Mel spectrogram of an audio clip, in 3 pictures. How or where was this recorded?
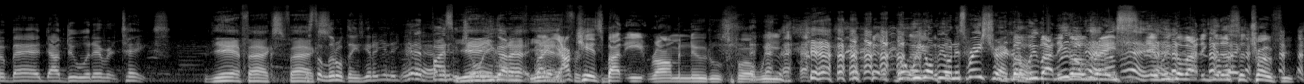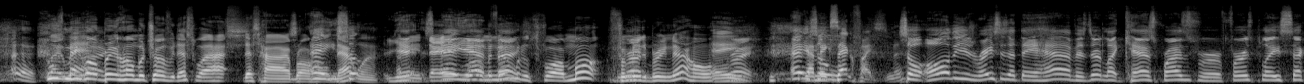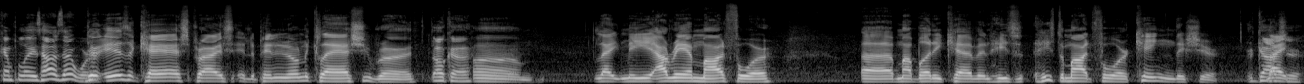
busy venue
